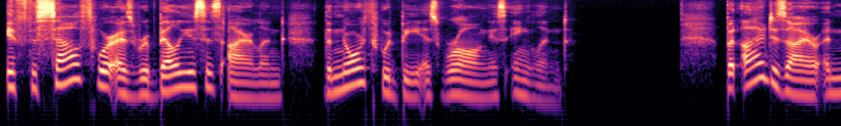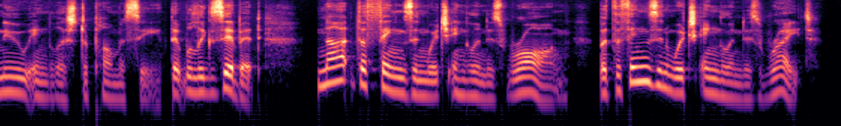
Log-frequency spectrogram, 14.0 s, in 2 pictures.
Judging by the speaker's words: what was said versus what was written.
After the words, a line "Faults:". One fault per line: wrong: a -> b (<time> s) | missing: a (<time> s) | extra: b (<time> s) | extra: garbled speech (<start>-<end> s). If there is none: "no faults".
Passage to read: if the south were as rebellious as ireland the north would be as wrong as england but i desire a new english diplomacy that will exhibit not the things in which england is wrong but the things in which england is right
if the south were as rebellious as ireland the north would be as wrong as england but i desire a new english diplomacy that will exhibit not the things in which england is wrong but the things in which england is right
Faults:
no faults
